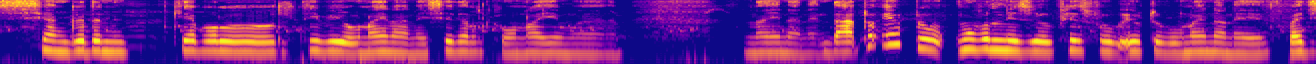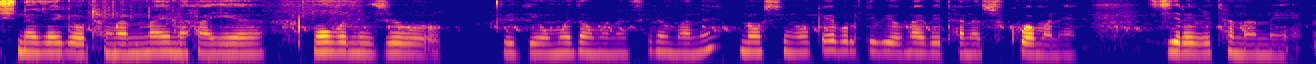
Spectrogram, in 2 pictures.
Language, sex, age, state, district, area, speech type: Bodo, female, 30-45, Assam, Udalguri, urban, spontaneous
